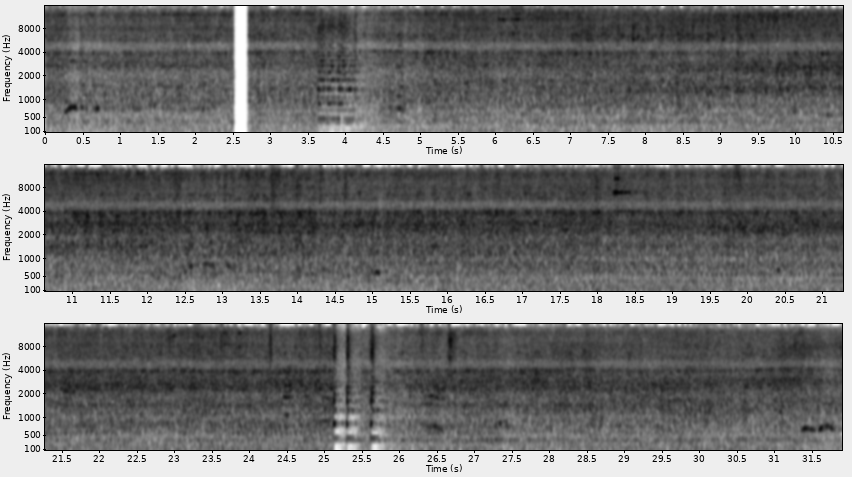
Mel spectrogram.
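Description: Steady roadside traffic and engine noise, with a vehicle horn honking briefly about four seconds in. The sound drops out for an instant twice.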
